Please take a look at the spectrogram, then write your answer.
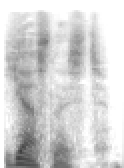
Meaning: clarity, lucidity
- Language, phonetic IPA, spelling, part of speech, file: Russian, [ˈjasnəsʲtʲ], ясность, noun, Ru-ясность.ogg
